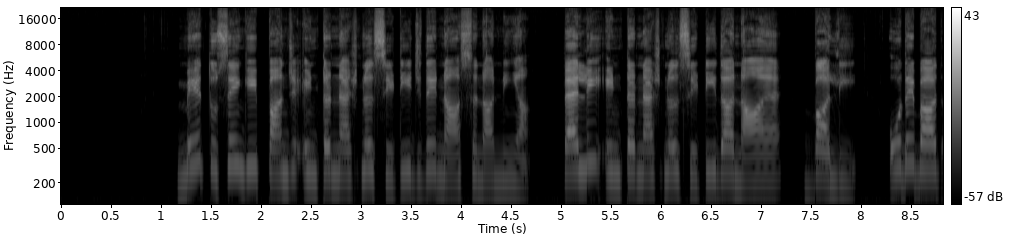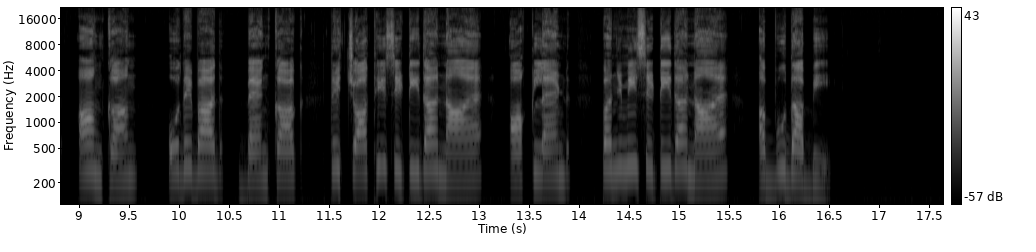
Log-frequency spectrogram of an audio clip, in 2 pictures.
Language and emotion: Dogri, neutral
